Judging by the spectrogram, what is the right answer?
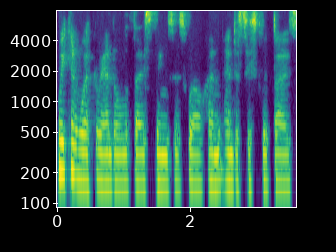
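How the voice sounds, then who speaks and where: A woman with an Australian accent talks at a moderate pace in a dry, close sound with no echo. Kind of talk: webinar presentation. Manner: halting, many fillers and repetitions.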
